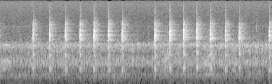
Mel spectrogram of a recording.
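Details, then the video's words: Black-crowned night heron colony at night, chicks and adults heard close: a steady series of bright, clicking pulses, about four per second, broken by one brief gap, over low colony murmur. "Black-Crowned Night Heron. Calls CU From Chicks & Adults In Colony At Night"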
